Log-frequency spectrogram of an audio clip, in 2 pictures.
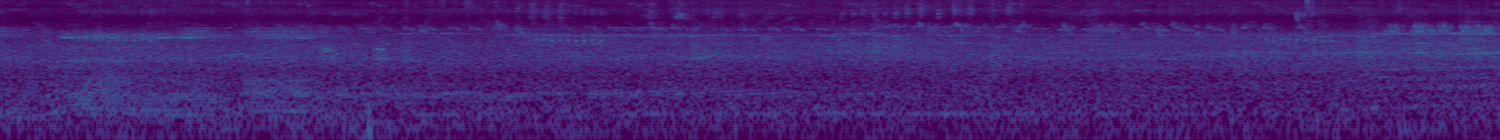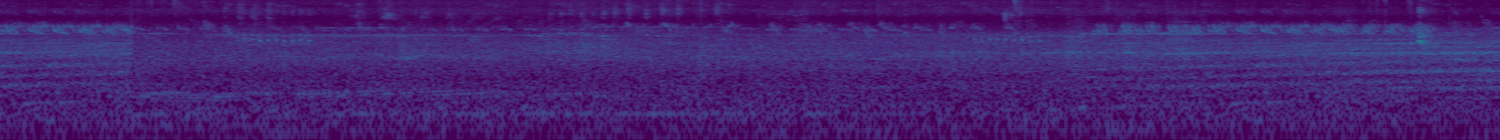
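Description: Faint outdoor ambience: small birds chirping in short rapid series over a steady low background hum.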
